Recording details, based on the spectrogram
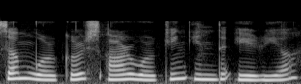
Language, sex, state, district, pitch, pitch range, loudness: English, female, Assam, Kamrup Metropolitan, 230 Hz, 210-250 Hz, -14 LUFS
